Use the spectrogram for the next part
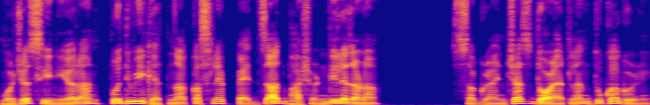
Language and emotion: Goan Konkani, sad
